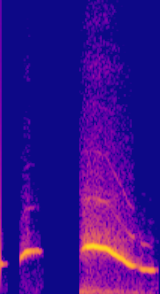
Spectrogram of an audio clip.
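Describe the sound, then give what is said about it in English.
Whistling carries the melody in a laid-back doo-wop jazz track: one short note, then a brief steady tone, then a long, clear note that glides downward in pitch. “hand snap rhythm, yeah, a lot of whistling, do do do do. Yes, it's based around kind of that whistle”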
